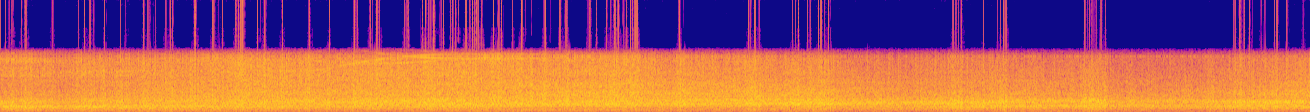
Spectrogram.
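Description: Four small RC model jet turbine engines running together on a test stand, a loud, steady rushing noise.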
